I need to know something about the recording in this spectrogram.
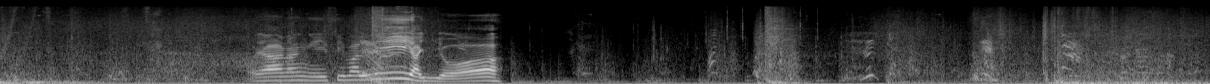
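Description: Water splashes as fighters move through it.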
